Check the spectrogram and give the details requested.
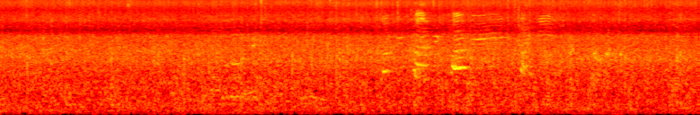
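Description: Steady rain falling. A few brief high-pitched children's shouts about five to six seconds in.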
